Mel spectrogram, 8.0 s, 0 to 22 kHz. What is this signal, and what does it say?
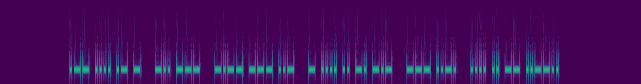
Morse code, heard as a keyed tone, about 44 wpm, 700 Hz. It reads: WHAT DO YOU THINK OF HIM?
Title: Sentences from Top 200 Words 45wpm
